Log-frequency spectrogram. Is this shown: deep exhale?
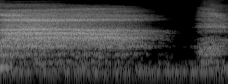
yes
